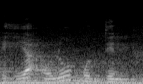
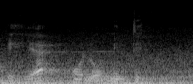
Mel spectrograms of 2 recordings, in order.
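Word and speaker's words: Ihya Ulumiddin: Ya, Masya Allah, banyak orang nyebutnya Ihya Ulumuddin. Padahal kalau secara ilmu nahwu harusnya bacanya Ihya Ulumuddin.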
